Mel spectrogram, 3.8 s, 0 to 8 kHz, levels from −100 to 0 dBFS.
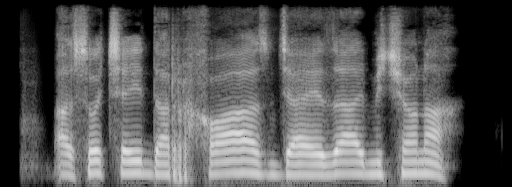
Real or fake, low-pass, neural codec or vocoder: fake; 7.2 kHz; codec, 16 kHz, 1 kbps, X-Codec, WavLM features, trained on Multilingual LibriSpeech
